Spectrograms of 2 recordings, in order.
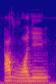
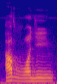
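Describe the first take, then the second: Both takes have the same delivery.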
